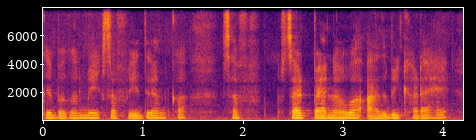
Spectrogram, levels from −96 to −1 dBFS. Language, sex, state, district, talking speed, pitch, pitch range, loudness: Hindi, female, Jharkhand, Ranchi, 185 wpm, 175 Hz, 175-180 Hz, -19 LUFS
